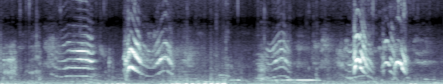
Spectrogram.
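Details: Rose-ringed parakeet calling while eating mixed food: a handful of arched, harmonic-rich squawks rising and falling in pitch, spaced irregularly over several seconds, with soft low rumbling underneath.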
